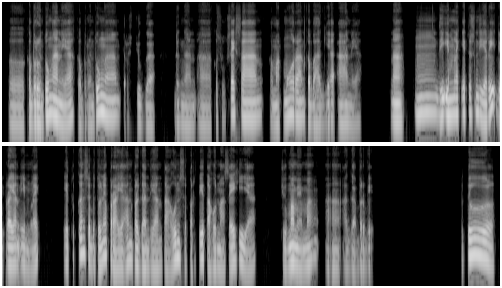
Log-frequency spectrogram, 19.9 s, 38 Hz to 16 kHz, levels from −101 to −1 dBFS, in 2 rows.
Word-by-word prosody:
eee, 90 -1 -5
keberuntungan 105 +5 +4
ya, 100 +5 0
keberuntungan 120 +7 +1
terus 100 -5 -19
juga 90 -3 -7 0.4
dengan, 90 -2 -9
eee, 90 -1 -9
kesuksesan, 110 +1 +1 0.2
kemakmuran, 115 +6 0
kebahagiaan 95 0 -4
ya. 90 +2 -15 0.6
Nah, 105 -1 +3 0.2
mmm, 140 +1 +1
di 130 +2 +5
Imlek 130 +1 +3
itu 135 +1 -3
sendiri, 130 - +3
di 120 - -2
perayaan 105 0 +3
Imlek, 95 +1 -3 0.5
itu - - -6
kan 160 +1 +3
sebetulnya 110 -1 +1
perayaan 95 +4 -1
pergantian 90 -2 -2
tahun 100 +9 +1
seperti 125 +4 -3
tahun 95 +1 -3
Masehi 100 +2 -1
ya. - - -7 0.5
Cuma 105 +3 +2
memang 105 +7 -2 0.2
heeh, 90 -1 -9
agak 90 -2 -10
berge 100 -1 -10 1.8
Betul. 145 -6 +5
105 Hz, 110 wpm, -29 LUFS, 95-120 Hz, 1.8 s, di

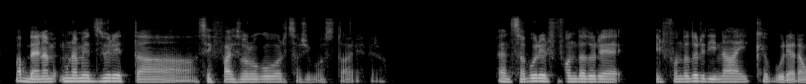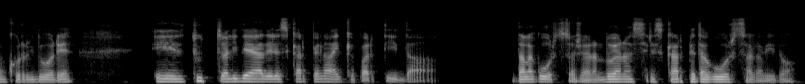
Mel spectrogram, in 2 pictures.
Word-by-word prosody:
Vabbè, 135 -4 +5
na 130 +1 +4
una 140 0 +4
mezz'oretta 145 +1 +2
se 125 0 -2
fai 120 +1 +1
solo 125 0 +1
corsa 125 -1 -1
ci 115 - -7
può 115 - -10
stare 140 +6 -10
però. 150 -4 -17 1.1
Pensa 125 -1 +1
pure 145 +2 +6
il 140 - +3
fondatore 130 -3 +2 0.2
il 125 - -5
fondatore 130 +4 +1
di 125 - +2
Nike 125 -1 -1
pure 115 - +1
era - - +1
un 115 - -2
corridore. 110 - -2 0.7
Ehm, 130 -1 -1
tutta 155 -1 -1
l'idea 135 -1 +3
delle 125 0 +1
scarpe 130 0 -4
Nike 120 -2 -4
partì 100 0 -7
da - - -8 0.9
dalla 120 +1 +1
corsa, 120 -3 -2
cioè - - -3
dovevano 125 +4 +1
essere 120 0 -5
scarpe 125 +1 -1
da 115 - +2
corsa, 120 0 -1
capito? - - -9
125 Hz, 155 wpm, -27 LUFS, 120-135 Hz, 1.1 s, pure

